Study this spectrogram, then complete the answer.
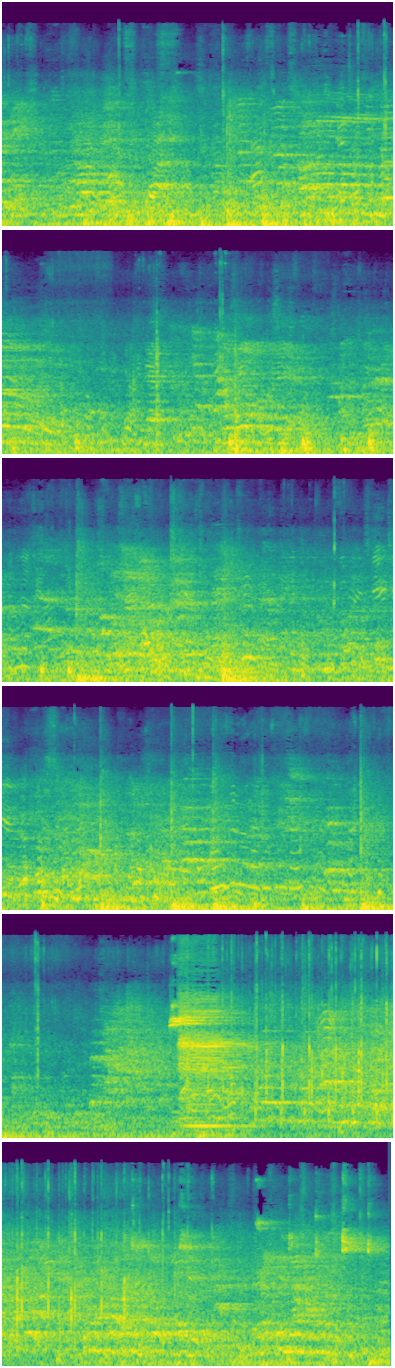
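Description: Spectators talk and call out in an echoing gym.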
